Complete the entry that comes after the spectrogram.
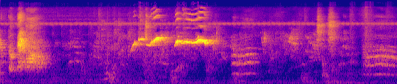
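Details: Pet parrot talking, imitating human speech in Sindhi and Urdu with phrases like mithu put and miyan mithu: a harsh opening squawk, then bright squeaky syllables and lower, voice-like harmonic words in short bursts.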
